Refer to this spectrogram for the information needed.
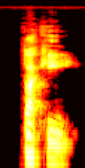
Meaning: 1. A gun 2. Alternative form of Bucky (“a Potter-Bucky diaphragm”)
- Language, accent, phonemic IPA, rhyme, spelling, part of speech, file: English, Australia, /ˈbʌki/, -ʌki, bucky, noun, En-au-bucky.ogg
